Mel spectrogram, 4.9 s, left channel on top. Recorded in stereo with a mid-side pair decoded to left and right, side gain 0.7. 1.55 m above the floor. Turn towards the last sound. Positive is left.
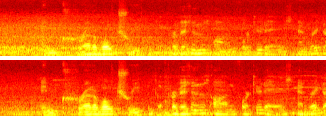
turn(degrees=-60)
